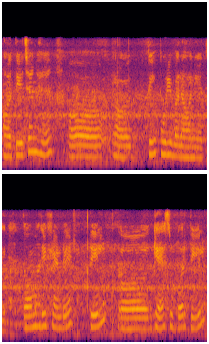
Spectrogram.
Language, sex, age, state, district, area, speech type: Gujarati, female, 18-30, Gujarat, Valsad, rural, spontaneous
